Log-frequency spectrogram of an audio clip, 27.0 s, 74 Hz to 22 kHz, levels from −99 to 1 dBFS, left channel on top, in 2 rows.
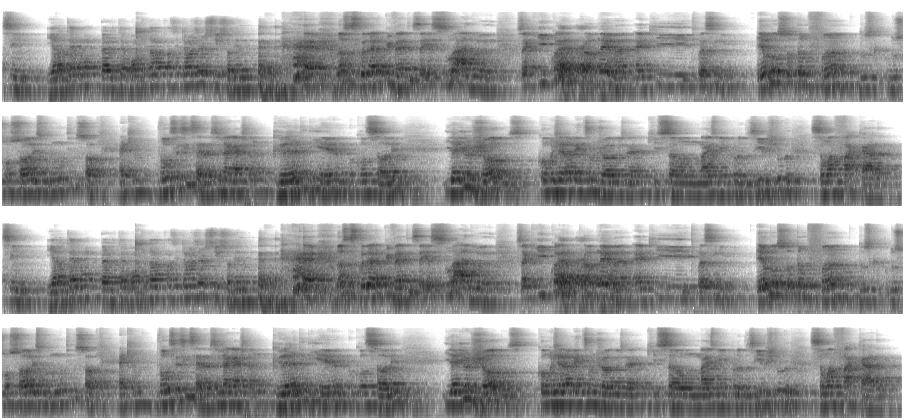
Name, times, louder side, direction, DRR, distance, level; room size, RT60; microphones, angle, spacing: voice 1, 0.0-0.4 4.2-10.8 11.3-21.3 21.6-26.7, right 1 dB, 80° right, -4 dB, 0.8 m, -24 dB
voice 2, 0.7-4.2 8.3-8.8, left 1 dB, ahead, -4 dB, 0.3 m, -24 dB
2.9 x 2.3 x 2.7 m, 1.2 s
head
